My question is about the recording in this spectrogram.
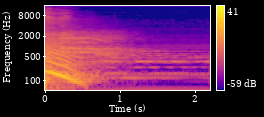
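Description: The end of a man's loud, drawn-out shout through a microphone, its pitch falling until it stops about half a second in. After it, faint held musical tones linger and fade.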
